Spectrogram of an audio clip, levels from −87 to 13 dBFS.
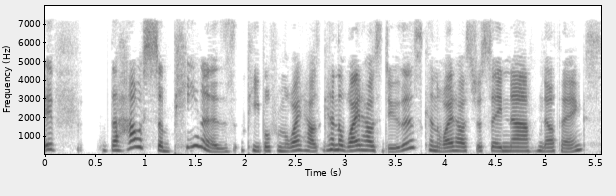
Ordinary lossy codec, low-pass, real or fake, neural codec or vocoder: MP3, 48 kbps; 7.2 kHz; real; none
